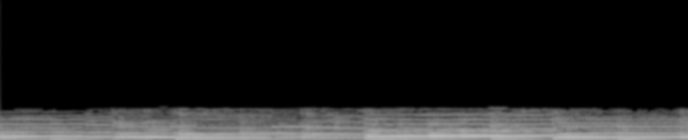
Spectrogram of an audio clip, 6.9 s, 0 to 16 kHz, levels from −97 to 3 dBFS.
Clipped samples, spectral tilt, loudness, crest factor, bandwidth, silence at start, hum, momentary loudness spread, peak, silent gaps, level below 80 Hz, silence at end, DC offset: under 0.1%; -11 dB/octave; -22 LUFS; 10 dB; 3.9 kHz; 0 s; none; 4 LU; -10 dBFS; none; -48 dBFS; 0 s; under 0.1%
